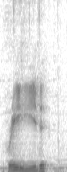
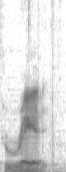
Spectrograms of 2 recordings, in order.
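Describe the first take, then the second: First: The vowel is a long ee sound. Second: The vowel is a short e sound. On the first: It is the present tense. "como para alargar la i" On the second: It is the past tense. "like the color red"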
